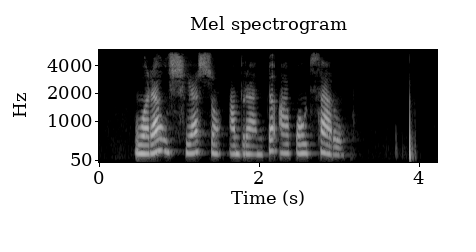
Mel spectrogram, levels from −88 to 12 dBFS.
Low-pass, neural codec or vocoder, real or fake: 5.4 kHz; none; real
